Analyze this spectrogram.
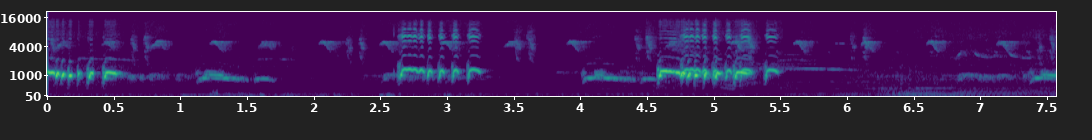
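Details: Local zebra dove with a powerful voice: clipped bursts of fast pulsed cooing alternate with softer falling coos, with a faint low hum underneath in the latter part.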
